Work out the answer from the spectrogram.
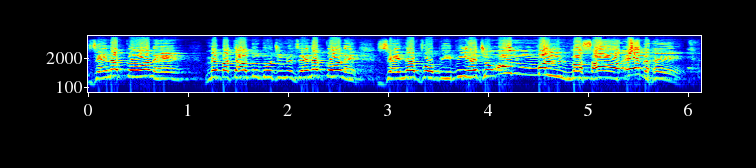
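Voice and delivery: high, fervent, tearful preaching; impassioned majlis lament. Acted. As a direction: cry out the question and answer in grief. Impassioned mourning sermon.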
